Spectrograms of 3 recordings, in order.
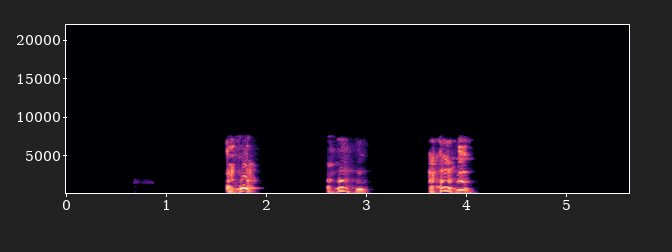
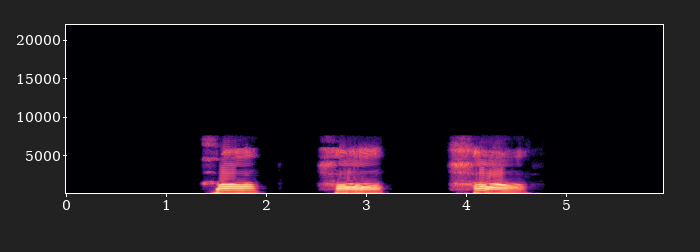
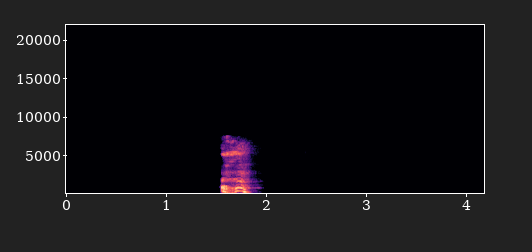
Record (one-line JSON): {"three_cough_length": "5.6 s", "three_cough_amplitude": 29220, "three_cough_signal_mean_std_ratio": 0.31, "exhalation_length": "6.0 s", "exhalation_amplitude": 28453, "exhalation_signal_mean_std_ratio": 0.42, "cough_length": "4.2 s", "cough_amplitude": 30719, "cough_signal_mean_std_ratio": 0.19, "survey_phase": "alpha (2021-03-01 to 2021-08-12)", "age": "45-64", "gender": "Female", "wearing_mask": "No", "symptom_none": true, "symptom_fatigue": true, "smoker_status": "Never smoked", "respiratory_condition_asthma": false, "respiratory_condition_other": false, "recruitment_source": "REACT", "submission_delay": "8 days", "covid_test_result": "Negative", "covid_test_method": "RT-qPCR"}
